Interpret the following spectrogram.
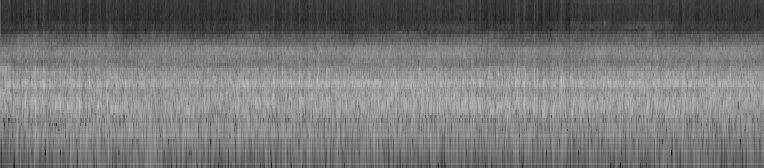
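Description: Florida East Coast Railway freight train's cars rolling past close by at speed, with a steady, loud sound of steel wheels on rail.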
